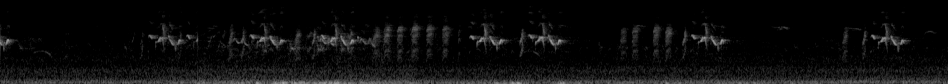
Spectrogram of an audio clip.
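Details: Sooty-headed bulbul kept as a decoy bird, singing short, bright, bubbly phrases that rise and fall. The phrases come in quick clusters every second or so, with sharp clicking taps between them over a low background rumble.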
